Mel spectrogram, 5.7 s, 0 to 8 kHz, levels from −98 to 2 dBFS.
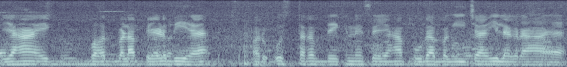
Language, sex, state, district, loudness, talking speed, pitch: Hindi, male, Madhya Pradesh, Katni, -19 LUFS, 200 wpm, 130 Hz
